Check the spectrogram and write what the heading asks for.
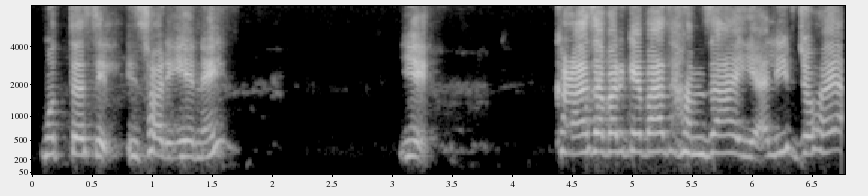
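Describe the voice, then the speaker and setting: Over a video call, a woman with a high-sitting voice teaches a Quran class for children. She patiently spells out each letter and vowel.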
